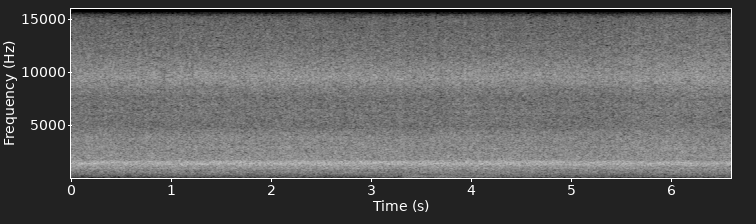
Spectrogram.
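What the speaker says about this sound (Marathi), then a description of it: "मोठा पाऊस आला मोठा." Heavy rain pours at a temple on the Konkan coast near Velneshwar Beach, a dense, steady roar of downpour that stays loud and unbroken throughout, with no voices.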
